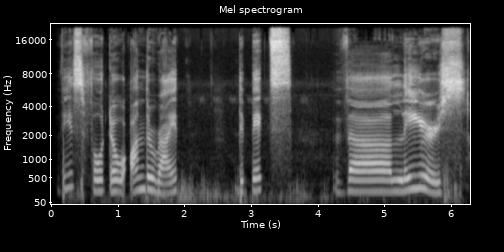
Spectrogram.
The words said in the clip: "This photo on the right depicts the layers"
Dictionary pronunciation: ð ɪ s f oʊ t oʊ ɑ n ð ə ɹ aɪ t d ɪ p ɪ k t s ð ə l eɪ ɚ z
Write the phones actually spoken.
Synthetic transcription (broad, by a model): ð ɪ s f oʊ t oʊ ɑ n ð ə ɹ aɪ t d ɪ p ɪ k t s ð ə l eɪ ɚ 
